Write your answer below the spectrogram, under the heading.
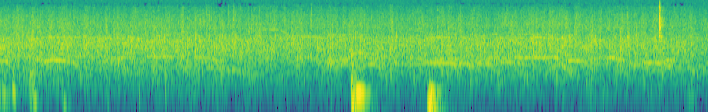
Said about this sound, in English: I'm so exhausted from campaigning at this point, I'm just going to let the applause go all the way out.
